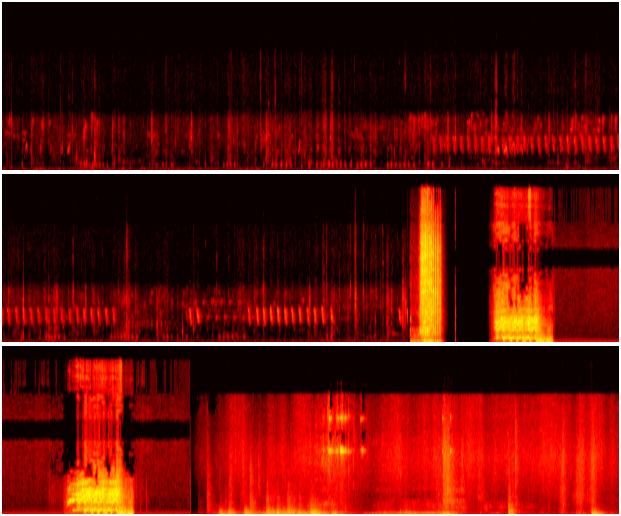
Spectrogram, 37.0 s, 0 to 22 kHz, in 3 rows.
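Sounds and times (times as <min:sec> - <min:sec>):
horse neighing: 0:20.5 - 0:21.2, 0:22.1 - 0:23.4, 0:25.9 - 0:27.4, 0:31.0 - 0:34.3
low hum: 0:23.4 - 0:26.1, 0:27.3 - 0:28.5.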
